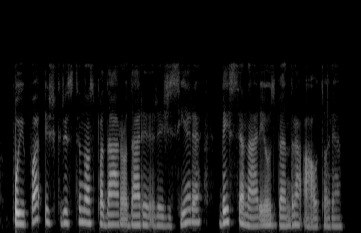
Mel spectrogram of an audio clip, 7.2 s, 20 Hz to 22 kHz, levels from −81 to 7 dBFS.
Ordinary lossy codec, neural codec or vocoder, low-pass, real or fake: Opus, 32 kbps; none; 7.2 kHz; real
